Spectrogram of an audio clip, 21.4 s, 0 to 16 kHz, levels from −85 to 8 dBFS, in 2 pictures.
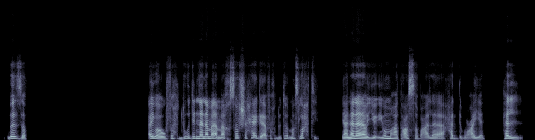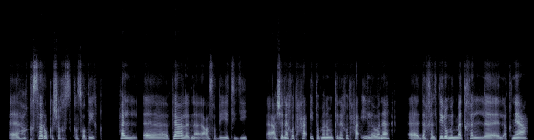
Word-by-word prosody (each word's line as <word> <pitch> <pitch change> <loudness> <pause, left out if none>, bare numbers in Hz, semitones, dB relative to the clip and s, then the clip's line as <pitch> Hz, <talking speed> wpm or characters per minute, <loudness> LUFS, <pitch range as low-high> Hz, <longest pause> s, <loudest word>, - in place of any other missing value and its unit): بالضبط. 170 -9 +2 2.4
أيوه، 215 -8 +5
وفي 155 +4 -2
حدود، 185 +7 -5
إن 210 -2 +3
أنا 215 +2 +9
ما 215 - +6
ما - - +1
أخسرش 255 -1 +1
حاجة، 260 +1 +1
في - - -11
حدود 160 +2 -11
مصلحتي، 230 +8 -5 0.4
يعني 160 +2 +5
أنا 185 -4 +9
ي 160 - -2 0.2
يوم 195 +4 +2
ما 180 -3 +1
هاتعصب 155 -1 -1
على 155 +4 -2
حد 160 -2 -6
معيّن، 145 -1 -3 0.4
هل 180 -9 +3 0.4
آآ، - - -1
هاخسره 185 +6 0
كشخص، 170 +1 -5
كصديق، 155 +1 -6 0.5
هل 185 -3 0
آآ 155 +1 -1
فعلًا 195 -7 +1
عصبيتي 150 +2 -7
دي 155 -1 -10 0.4
عشان 160 +1 +2
آخد 175 - -3
حقي؟ 195 +1 -4
طب 165 -4 -9
ما 160 - 0
أنا 160 0 +2
ممكن 160 +3 -4
آخد 180 +1 -5
حقي 190 - -5
لو 155 0 -2
أنا 175 +2 0 0.4
آآ، - - -1
دخلت 155 +2 -4
له 190 0 +6
من 165 -3 +2
مدخل 165 -1 -2
الإقناع، 165 +2 +1
165 Hz, 135 wpm, -26 LUFS, 155-190 Hz, 2.4 s, أنا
